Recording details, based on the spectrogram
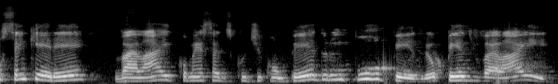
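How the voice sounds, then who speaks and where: A man preaching a sermon, slow and emphatic with many rhetorical questions. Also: high voice, a little mellow, muffled recording.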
